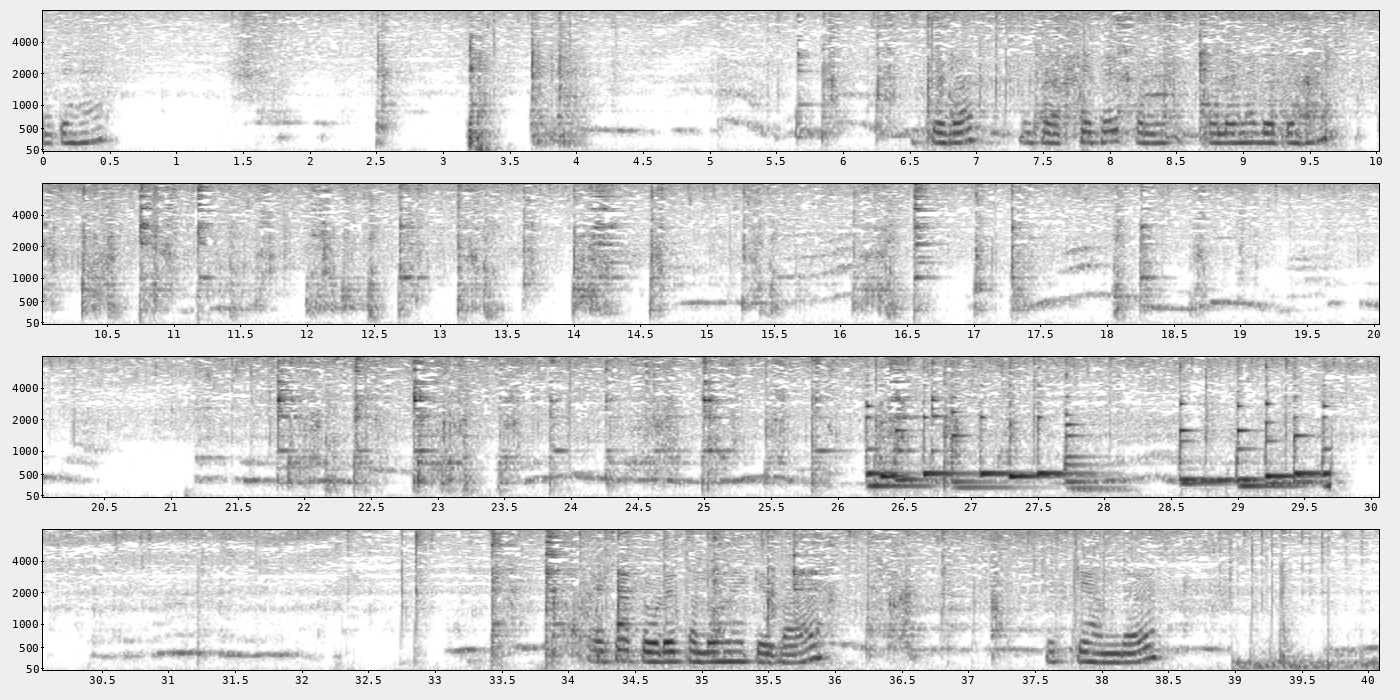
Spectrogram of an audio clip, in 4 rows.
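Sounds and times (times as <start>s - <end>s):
onions and spices sizzling in oil: 0.0s - 40.0s
spatula scraping a metal pot: 10.0s - 16.7s, 35.1s - 37.3s
wavering background tune: 26.2s - 29.8s.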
